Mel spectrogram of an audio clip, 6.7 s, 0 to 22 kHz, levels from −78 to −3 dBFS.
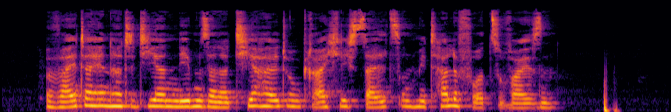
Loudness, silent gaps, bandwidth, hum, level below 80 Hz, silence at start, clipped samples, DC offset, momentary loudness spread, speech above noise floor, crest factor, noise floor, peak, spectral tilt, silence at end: -16 LUFS; none; 16 kHz; none; -40 dBFS; 0.45 s; under 0.1%; under 0.1%; 12 LU; 47 dB; 16 dB; -63 dBFS; 0 dBFS; -3.5 dB/octave; 0.5 s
